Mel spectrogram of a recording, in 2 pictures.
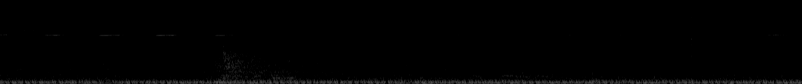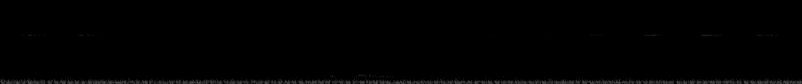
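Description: Faint woodland birdsong: short high chirping notes repeating throughout, over a low steady rumble.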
